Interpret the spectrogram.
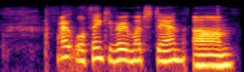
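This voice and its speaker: A man's voice: high-pitched, expressive, normal speed, bright, forceful tone. A man hosting a podcast, talking easily in casual chat and asking his guest questions. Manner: easygoing, short agreeing replies. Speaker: podcast host. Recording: dry, dull lo-fi sound.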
